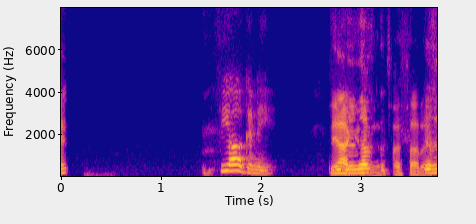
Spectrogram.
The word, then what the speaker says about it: Theogony: Theogony.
